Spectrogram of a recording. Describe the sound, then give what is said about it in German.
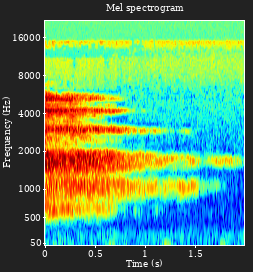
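A deep breath in a guided breathing exercise, heard as one long, airy exhale that starts fairly full and slowly thins and fades over about two seconds, with no talking. “Atme tief durch die Nase ein. Durch den Mund aus.”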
